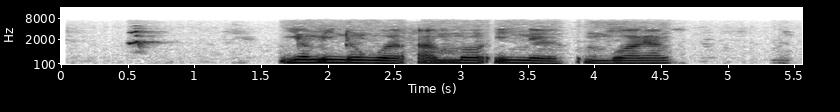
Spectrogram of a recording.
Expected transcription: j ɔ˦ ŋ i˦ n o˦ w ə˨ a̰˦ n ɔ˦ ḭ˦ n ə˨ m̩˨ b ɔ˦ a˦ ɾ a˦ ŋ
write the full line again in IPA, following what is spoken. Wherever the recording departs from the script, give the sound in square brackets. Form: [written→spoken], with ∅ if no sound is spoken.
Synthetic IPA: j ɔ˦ [ŋ→m] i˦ n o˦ w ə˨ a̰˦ [n→m] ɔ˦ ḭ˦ n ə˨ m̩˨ b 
